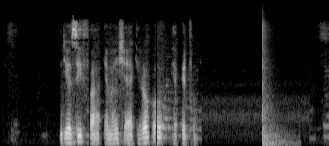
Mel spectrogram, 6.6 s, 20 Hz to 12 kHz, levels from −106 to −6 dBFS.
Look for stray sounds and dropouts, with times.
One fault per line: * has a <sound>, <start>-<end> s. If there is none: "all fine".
* has a dropout, 3.1-3.1 s
* has a thud, 5.2-6.0 s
